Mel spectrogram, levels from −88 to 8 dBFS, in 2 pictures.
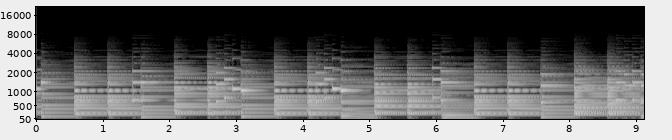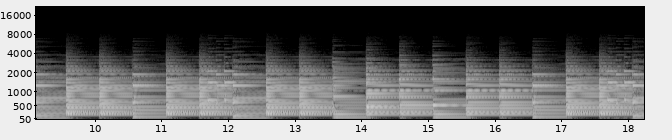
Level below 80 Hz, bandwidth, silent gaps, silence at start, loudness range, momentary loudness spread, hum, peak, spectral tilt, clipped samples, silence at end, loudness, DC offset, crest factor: -44 dBFS; 6 kHz; none; 0 s; 1 LU; 5 LU; none; -2 dBFS; -9 dB/octave; under 0.1%; 0 s; -18 LUFS; under 0.1%; 16 dB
